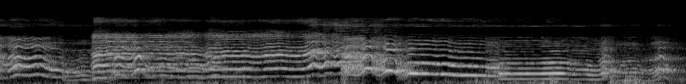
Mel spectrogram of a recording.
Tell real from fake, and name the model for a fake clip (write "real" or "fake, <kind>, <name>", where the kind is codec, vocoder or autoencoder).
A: real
